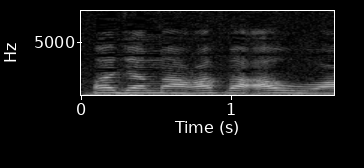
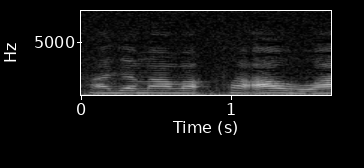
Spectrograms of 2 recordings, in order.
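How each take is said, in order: Both takes have the same delivery.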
